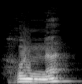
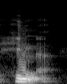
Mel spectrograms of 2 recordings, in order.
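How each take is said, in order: First: The first vowel is a 'u' sound. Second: The first vowel is an 'i' sound. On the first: The speaker calls it right. "the dhamma, that will make it hunna" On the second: The speaker calls it wrong. "When you put kasra, that will make it hinna"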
